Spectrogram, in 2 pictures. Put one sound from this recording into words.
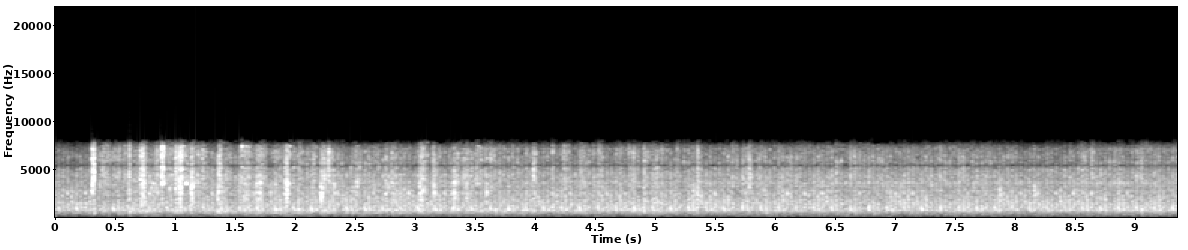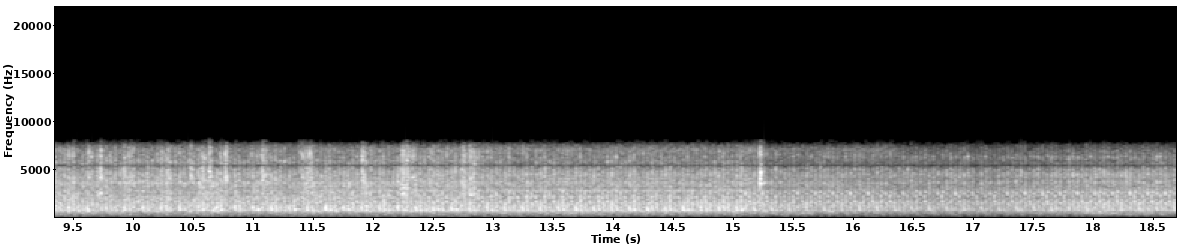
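Clods of soil thud and patter as tiller blades churn the earth.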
